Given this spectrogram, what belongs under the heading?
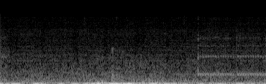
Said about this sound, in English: Pick up the damn phone. Well, we know the phone's on because it's ringing.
